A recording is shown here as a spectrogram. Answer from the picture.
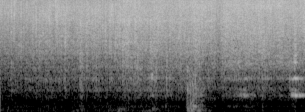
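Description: Onions and carrots sizzling in hot oil in a stainless steel skillet, a steady hiss as they sear and caramelize over medium-high heat. Near the end the pan is lifted and tossed, with a short scrape.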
